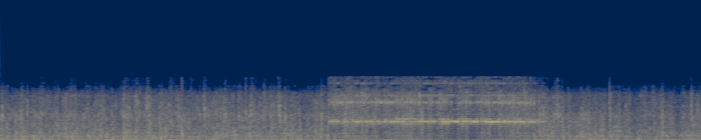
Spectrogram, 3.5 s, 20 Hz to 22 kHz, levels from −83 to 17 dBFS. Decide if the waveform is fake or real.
fake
